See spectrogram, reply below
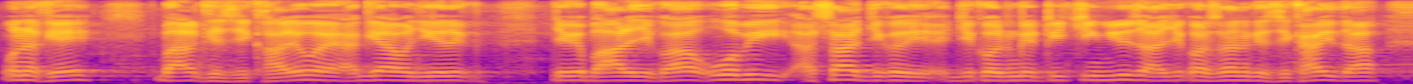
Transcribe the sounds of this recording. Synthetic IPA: ʊnəkʰeːɓaːɾkʰeːsɪkʰaːɾijõɛ̃ːɐɠijãʋɐ̃ɲd͡ʑiɐdɪkd͡ʑeːkeɓaːɾd͡ʑeːkoaːɦʊɦobɪɐ̰sãd͡ʑekd͡ʑeːkoɦʊnəkʰeʈiːt͡ɕɪ̃ŋɡʋiuːzaːd͡ʑeːkoɐs̬ãʊnəkʰeːsɪkʰaːjũt̪ʰa

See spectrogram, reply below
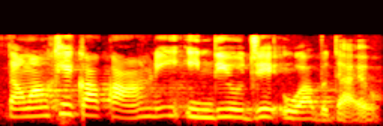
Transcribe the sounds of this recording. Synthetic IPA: t̪ɐʋ̤ãkʰeːkaːkaːɦɪɽ̃iĩːn̆d̪iɦʊd͡ʑeʔʊɦaɓʊd̪ʱa̰ːjo̰ː

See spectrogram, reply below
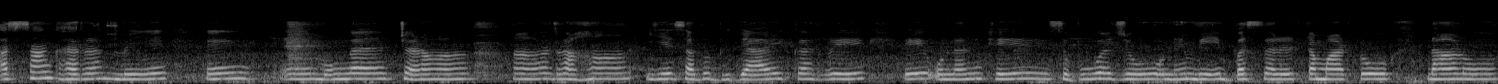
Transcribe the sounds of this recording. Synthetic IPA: ɐsãɡʱɐɾmẽ | mʊŋət͡ɕɐɽ̃ã | ɾɐɦãɪɦesɐbʱʊ̆bʱɪʄaːikɐɾe | ʊn̤ənɪ̆kʰeːsʊbʱuːəd͡ʑoːʊnəmẽbɐsəɾʈɐmaːʈo | ɗʱaːɽ̃o

